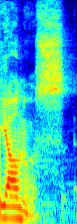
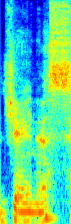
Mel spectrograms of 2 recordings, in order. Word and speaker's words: Janus: in this yeah yeah it's meant to be Janus but like they pronounce it Janus yeah which of course leads to a lot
